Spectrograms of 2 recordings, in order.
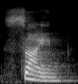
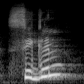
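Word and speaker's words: sign: यहाँ पे जी की कोई प्रोनाउंसिएशन नहीं इस्तेमाल होगी। आप यहाँ पे इसको आई को थोड़ा सा लंबा प्रोनाउंस करके इसको बोलेंगे साइन। ठीक है, सिगन नहीं बोला जाएगा, ये बोला जाएगा साइन।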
